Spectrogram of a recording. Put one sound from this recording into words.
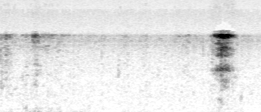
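Cloth rustles as a man drapes a shawl over his head.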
